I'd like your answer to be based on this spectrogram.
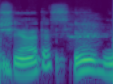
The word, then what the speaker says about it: fasciitis: Tom Lynch's plantar fasciata, I think that's how you pronounce it. – Fasciitis, nice.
